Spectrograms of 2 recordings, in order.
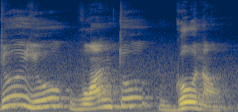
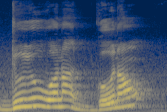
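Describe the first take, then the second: First: 'Want to' is said as two full words. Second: 'Want to' is run together as 'wanna'. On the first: "without contraction" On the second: "how can we pronounce?"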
